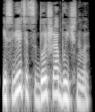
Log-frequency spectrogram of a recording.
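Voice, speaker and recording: A woman voicing a serious, earnest village boy who speaks gravely and defends his ideas, read out in an audiobook. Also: fairly low pitch, brisk, warm tone, no room sound, studio quality, close to an everyday voice.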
